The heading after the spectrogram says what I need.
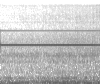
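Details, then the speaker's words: LED TV with no sound, picture OK: multimeter continuity test on the speaker coil gives a steady unbroken high beep, so the coil is good. Only the speaker wire is faulty, so both speakers' wires get replaced. "Buzzer बज रहा है। Coil ठीक है। सिर्फ यही तार खराब है।"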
